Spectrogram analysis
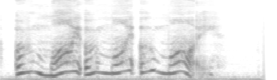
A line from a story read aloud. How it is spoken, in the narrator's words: It was so very beautiful that the mole could only gasp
